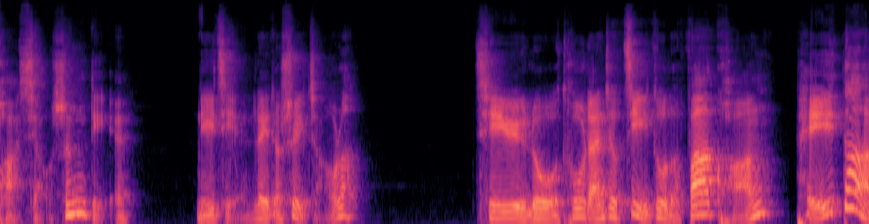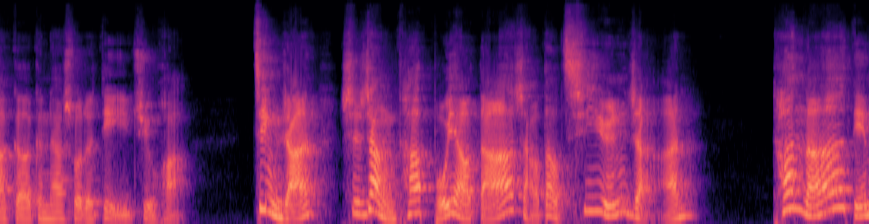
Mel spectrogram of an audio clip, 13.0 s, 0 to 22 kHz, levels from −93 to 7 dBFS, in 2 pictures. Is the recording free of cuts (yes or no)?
no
